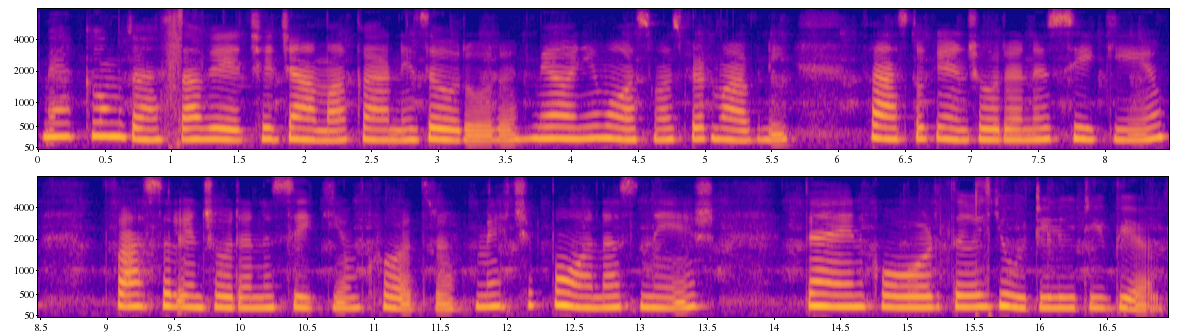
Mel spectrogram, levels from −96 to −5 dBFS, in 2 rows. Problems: none marked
